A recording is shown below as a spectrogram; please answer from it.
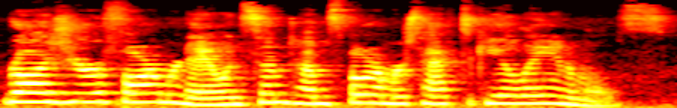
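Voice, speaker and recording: A woman voicing a stern middle-aged male farmer who yells, forceful and loud. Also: lowish voice, level tone, normal speed, vocal fry. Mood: angry. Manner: yelling, forceful.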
